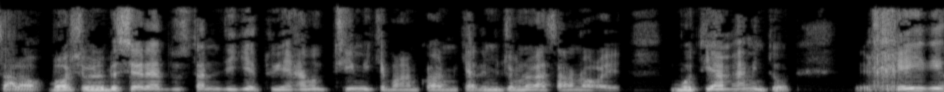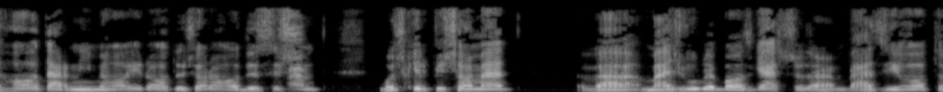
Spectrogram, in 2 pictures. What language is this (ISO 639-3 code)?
fas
